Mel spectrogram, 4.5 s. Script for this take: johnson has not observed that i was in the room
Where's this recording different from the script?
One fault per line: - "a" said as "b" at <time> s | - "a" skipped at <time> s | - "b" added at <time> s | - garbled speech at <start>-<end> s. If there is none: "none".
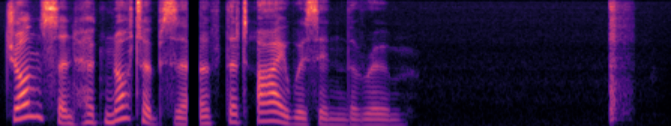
- "has" said as "had" at 0.5 s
